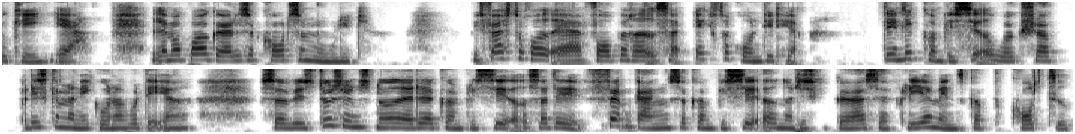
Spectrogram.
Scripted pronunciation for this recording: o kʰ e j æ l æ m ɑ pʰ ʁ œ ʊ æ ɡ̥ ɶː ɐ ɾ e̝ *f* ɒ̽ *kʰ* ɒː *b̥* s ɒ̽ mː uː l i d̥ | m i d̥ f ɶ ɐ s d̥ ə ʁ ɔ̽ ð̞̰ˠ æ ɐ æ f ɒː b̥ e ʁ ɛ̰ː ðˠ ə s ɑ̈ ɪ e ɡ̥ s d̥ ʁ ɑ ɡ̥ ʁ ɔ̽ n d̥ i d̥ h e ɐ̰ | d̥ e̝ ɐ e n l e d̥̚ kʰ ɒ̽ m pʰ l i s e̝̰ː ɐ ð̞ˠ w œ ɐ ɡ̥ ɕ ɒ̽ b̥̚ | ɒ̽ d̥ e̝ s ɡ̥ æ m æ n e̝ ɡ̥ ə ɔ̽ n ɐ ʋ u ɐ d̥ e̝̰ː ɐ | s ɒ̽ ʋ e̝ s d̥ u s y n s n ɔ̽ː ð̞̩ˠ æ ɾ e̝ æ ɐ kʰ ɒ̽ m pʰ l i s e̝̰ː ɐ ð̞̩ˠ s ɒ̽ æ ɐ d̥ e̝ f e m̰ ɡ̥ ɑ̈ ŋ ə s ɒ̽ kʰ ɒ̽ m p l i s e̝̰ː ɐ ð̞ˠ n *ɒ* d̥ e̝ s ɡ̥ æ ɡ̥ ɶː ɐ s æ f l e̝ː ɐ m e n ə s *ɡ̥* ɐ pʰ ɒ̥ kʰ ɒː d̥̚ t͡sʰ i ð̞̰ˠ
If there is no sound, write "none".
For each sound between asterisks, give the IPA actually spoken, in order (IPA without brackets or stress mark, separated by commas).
s, kʰ, d̥, ɒ, ɡ̥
